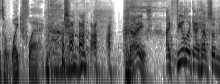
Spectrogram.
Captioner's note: laughs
